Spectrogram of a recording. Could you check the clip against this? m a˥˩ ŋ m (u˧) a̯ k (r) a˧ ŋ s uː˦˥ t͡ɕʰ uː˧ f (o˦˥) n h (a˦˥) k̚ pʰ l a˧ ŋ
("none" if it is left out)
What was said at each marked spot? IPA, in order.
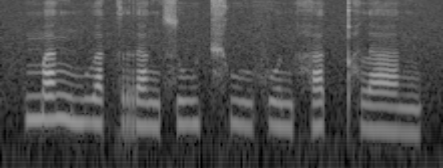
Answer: u˧, r, o˧, a˦˥

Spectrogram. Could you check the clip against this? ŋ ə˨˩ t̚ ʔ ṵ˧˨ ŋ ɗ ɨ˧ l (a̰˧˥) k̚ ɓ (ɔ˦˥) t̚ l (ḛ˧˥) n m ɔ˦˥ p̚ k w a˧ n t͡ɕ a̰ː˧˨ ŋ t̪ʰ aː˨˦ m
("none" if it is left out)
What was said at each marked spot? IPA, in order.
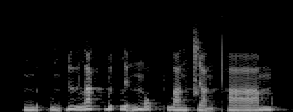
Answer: a˦˥, ə˦˥, ḛ˧˥

